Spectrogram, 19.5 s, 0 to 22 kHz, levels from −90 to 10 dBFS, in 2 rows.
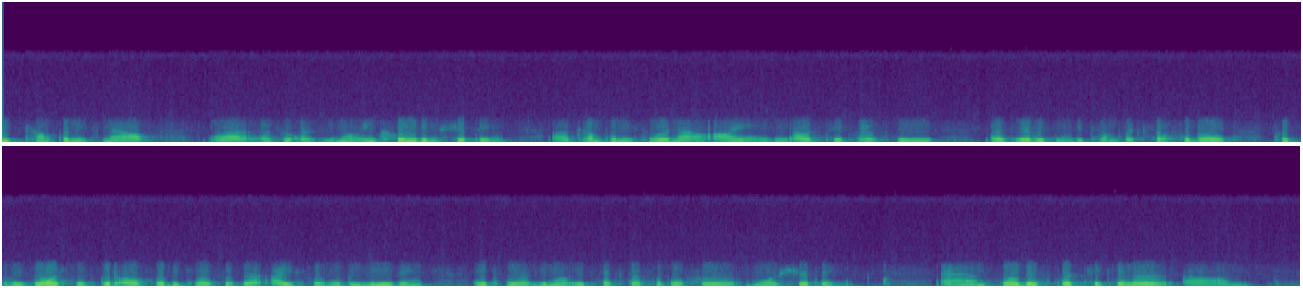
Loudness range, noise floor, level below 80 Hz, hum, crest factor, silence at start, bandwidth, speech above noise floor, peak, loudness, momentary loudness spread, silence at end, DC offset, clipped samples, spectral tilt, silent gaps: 3 LU; -45 dBFS; -62 dBFS; none; 18 dB; 0 s; 6.4 kHz; 23 dB; -4 dBFS; -23 LUFS; 10 LU; 0.4 s; under 0.1%; under 0.1%; -7.5 dB/octave; none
